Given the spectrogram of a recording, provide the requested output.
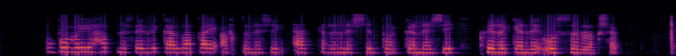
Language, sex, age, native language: Icelandic, female, 11, Icelandic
